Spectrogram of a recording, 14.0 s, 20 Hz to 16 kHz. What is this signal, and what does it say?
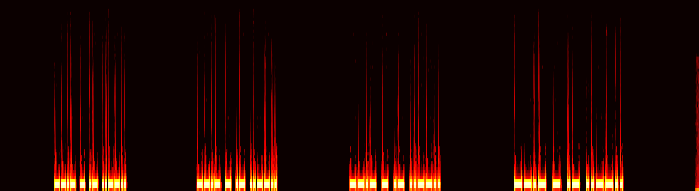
Morse code, heard as a keyed tone, about 32 wpm, 700 Hz. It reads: QTA? QTA? QTA? QTA?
